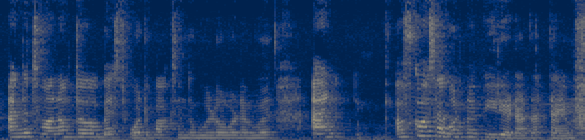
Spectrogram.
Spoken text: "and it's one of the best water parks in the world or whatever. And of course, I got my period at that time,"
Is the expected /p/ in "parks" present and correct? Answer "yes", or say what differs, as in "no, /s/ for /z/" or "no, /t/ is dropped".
no, /b/ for /p/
